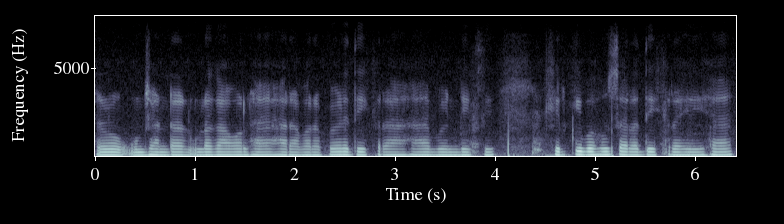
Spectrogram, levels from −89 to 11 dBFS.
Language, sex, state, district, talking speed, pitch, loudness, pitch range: Hindi, female, Jharkhand, Garhwa, 160 wpm, 170 Hz, -17 LUFS, 165-170 Hz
